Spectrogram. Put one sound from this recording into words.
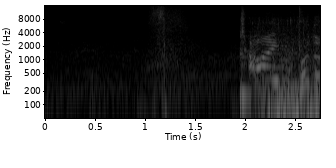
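A card game plays a soft whoosh as a card is raised.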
